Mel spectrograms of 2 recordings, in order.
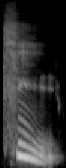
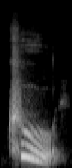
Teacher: /i/ is more towards the middle of your mouth and /u/ is further back. It's a little bit easier, a little bit more efficient to have your tongue already in position to say the vowel.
